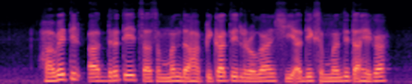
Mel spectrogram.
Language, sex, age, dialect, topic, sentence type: Marathi, male, <18, Standard Marathi, agriculture, question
